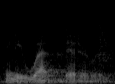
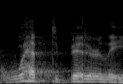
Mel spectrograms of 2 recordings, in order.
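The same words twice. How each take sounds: First: Soft, low, near-whispered; almost breathe the words wept bitterly; quiet grieving read; hushed reading. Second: A lightly voiced mock of Pastor Doug's dramatic read; mild mock of the pastor's emotional reading; imitating Pastor Doug. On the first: Shown as a demonstration. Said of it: "and then Pastor Doug ... wept bitterly". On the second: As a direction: ham up the pastor's weeping line, louder. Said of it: "Pastor Doug, you know ... writing it out".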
